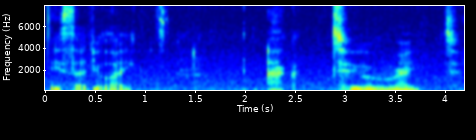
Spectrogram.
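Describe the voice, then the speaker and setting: A man playing an affectionate but evasive goth vampire boyfriend in an ASMR roleplay, talking haltingly with nervous stammers. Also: sits low, gravelly, background noise, exaggerated voice. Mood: affectionate, playful. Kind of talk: ASMR roleplay, intimate one-sided conversation. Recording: rain ambience behind close voice.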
